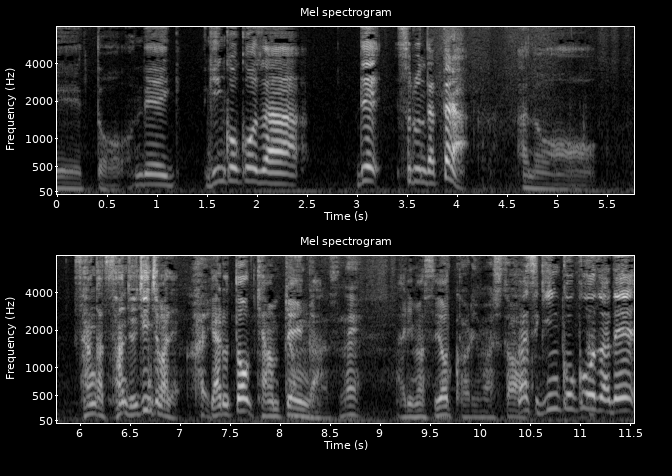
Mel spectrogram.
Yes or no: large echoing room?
no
